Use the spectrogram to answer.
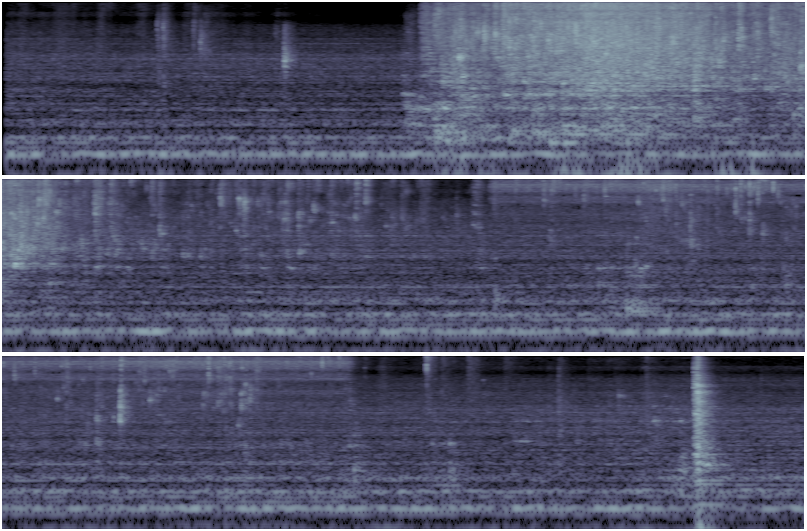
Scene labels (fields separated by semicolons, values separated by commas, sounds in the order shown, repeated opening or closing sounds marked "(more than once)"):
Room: lavatory; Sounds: toilet flushing, running water, door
